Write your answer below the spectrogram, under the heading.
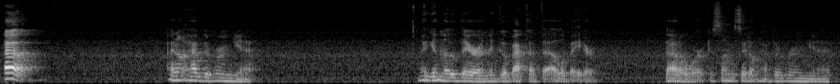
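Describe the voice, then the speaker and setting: An older woman streaming a video game tutorial, chatty and thinking aloud as she plays, her voice going a bit hoarse. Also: deep voice, normal speed, long pauses, darkish tone, reverberant, slight background noise, poor audio. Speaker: gaming streamer. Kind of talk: game tutorial livestream commentary.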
